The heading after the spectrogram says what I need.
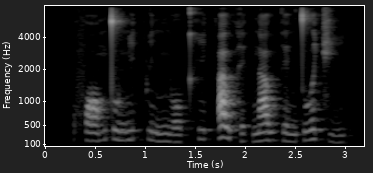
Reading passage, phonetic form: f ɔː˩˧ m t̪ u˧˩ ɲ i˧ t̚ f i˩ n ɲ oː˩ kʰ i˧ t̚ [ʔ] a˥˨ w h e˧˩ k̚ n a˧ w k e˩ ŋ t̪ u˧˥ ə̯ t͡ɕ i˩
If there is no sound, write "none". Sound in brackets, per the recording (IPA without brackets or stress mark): ʔ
